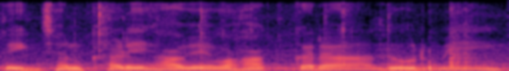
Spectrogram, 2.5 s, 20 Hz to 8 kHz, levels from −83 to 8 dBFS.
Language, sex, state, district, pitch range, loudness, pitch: Chhattisgarhi, female, Chhattisgarh, Sarguja, 205-215 Hz, -13 LUFS, 210 Hz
